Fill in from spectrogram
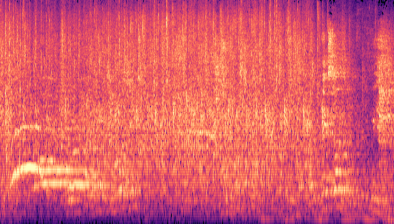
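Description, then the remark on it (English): A large audience claps loudly and steadily for several seconds, with a few whoops and cheers rising over the applause near the start and again toward the end. “Once again, big round of applause.”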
